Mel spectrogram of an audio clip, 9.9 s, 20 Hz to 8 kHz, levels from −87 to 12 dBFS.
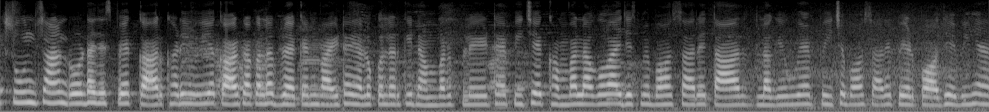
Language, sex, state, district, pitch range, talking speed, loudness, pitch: Hindi, female, Jharkhand, Jamtara, 230-250 Hz, 260 wpm, -18 LUFS, 240 Hz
